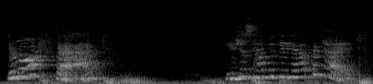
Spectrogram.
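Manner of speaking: high put-on mother voice; consoling mom. Single Indian mom to son called fat, comically consoling. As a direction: play Mom reassuring her child, pitched well up. Joke voicing his mom's consolation.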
